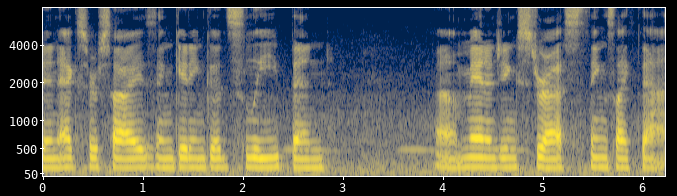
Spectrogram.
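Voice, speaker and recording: At a very slow pace, a woman speaks in a fairly low pitch with monotone, flat intonation. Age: 40s. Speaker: video blogger living with Parkinson's. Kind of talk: personal reflection to camera. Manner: halting, with pauses and breaths.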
